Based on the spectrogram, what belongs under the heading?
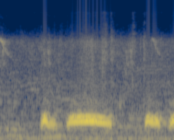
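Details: Spotted dove used to lure wild doves, giving a short coo, then a long steady hollow coo, then the phrase beginning again; quiet surroundings with faint high background sounds.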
